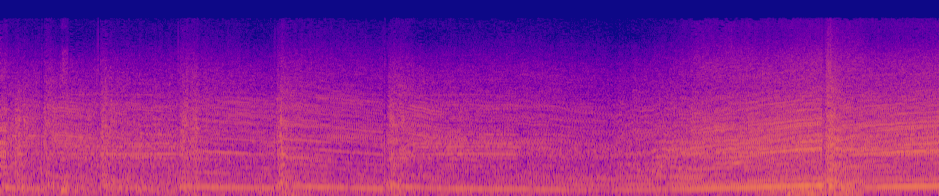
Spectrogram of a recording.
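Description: A racing car's gearbox clunks sharply as it changes gear.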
